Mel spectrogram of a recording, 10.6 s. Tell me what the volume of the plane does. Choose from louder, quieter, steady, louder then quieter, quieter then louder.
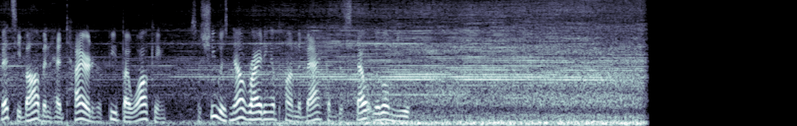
louder.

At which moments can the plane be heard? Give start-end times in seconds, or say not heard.
0.0-8.7.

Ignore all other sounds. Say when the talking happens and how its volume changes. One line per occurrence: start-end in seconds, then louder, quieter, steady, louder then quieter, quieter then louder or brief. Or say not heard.
0.0-5.5 steady.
